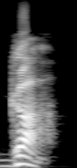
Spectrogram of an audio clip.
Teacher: back tongue g, there I touch and I give voice and it will be g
